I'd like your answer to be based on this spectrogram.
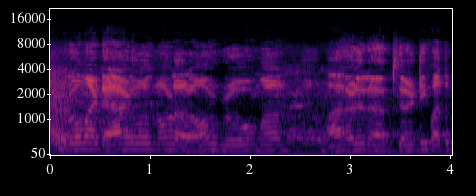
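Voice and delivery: slow, drawn-out mock whine; whining rich kid. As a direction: imitate a self-pitying rich kid. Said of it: "ये रोते रहते हैं पूरे time". (अमीर बच्चे का नकली रोना-धोना)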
